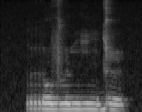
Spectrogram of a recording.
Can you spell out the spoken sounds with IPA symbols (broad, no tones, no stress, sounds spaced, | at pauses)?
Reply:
r o v l ɯ ŋ i ŋ ɟ ø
